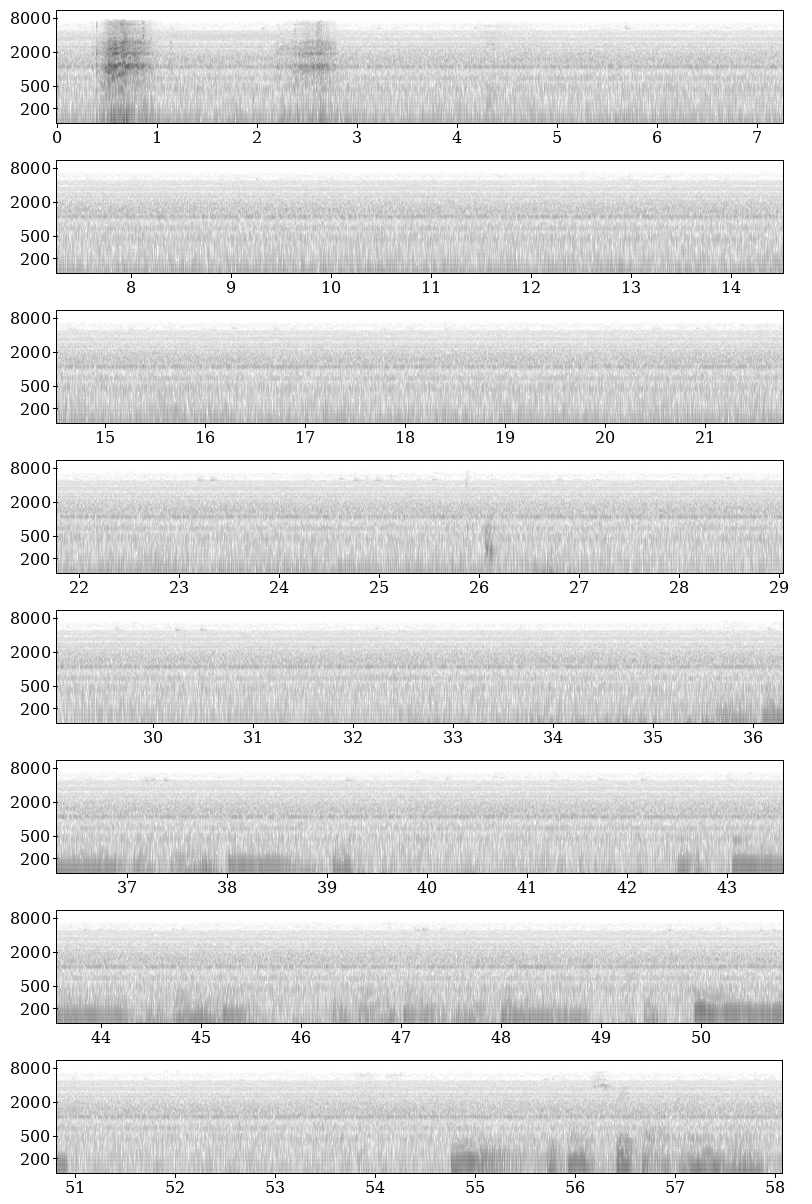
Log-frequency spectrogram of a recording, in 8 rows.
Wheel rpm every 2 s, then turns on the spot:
10, 10, 0, 0, 0, 0, 0, 0, 0, 0, 0, 0, 0, 0, 0, 0, 0, 0, 0, 0, 0, 0, 0, 0, 0, 0, 0, 0, 0.
none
